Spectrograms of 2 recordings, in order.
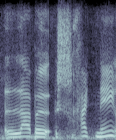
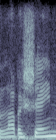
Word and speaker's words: Labuschagne: And that, of course, is Marnus Labuschagne, or Labuschagne, depending on how you want to try and pronounce it.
